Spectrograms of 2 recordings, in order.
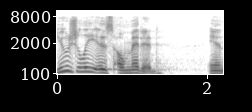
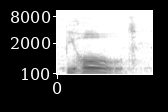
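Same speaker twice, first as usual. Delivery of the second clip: very low, weighty, deep voice on "behold"; 8 semitones lower, 3 dB quieter than usual. Showing how the word Behold should be said: deep voice on 'Behold'. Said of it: "you have to say it with a kind of a deep voice".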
